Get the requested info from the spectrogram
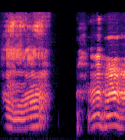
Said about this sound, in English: Did he fart? Oh my God! Why do you insistently fart all the time?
